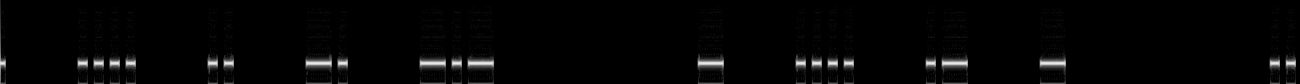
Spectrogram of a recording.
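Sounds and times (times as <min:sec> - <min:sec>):
morse code at 5 wpm: 0:00.8 - 0:01.4, 0:02.1 - 0:02.4, 0:03.1 - 0:03.5, 0:04.2 - 0:05.0, 0:07.0 - 0:07.3, 0:08.0 - 0:08.6, 0:09.3 - 0:09.7, 0:10.4 - 0:10.7, 0:12.7 - 0:12.9.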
